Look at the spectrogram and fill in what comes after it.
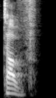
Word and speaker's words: Tav: It's a Hebrew character used for parameter name, and it's called Tav. It's pronounced as voiceless T.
